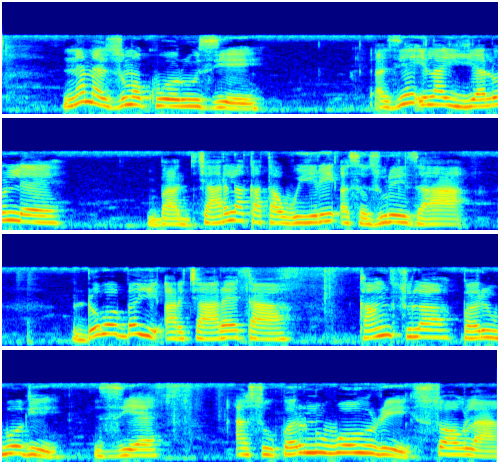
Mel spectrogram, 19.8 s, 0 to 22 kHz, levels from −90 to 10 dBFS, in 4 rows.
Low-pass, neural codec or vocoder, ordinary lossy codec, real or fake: 7.2 kHz; none; MP3, 64 kbps; real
